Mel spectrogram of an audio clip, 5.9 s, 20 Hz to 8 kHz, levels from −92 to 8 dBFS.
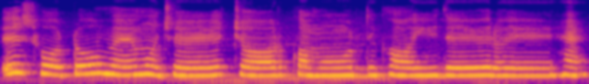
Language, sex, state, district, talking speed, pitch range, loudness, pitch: Hindi, male, Madhya Pradesh, Umaria, 100 wpm, 235-260 Hz, -11 LUFS, 240 Hz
